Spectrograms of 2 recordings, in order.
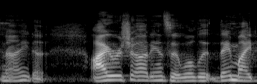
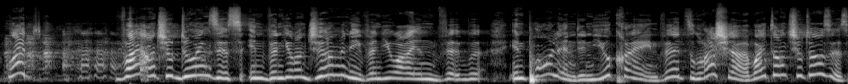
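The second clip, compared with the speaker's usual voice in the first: loud, high German manager demanding; indignant German-accented imitation; 8 semitones higher, 7 dB louder than usual. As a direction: badger in a hammed-up German accent. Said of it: "I wanna hear your German accent".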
